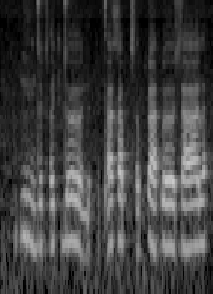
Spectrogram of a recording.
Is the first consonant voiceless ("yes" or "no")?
no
